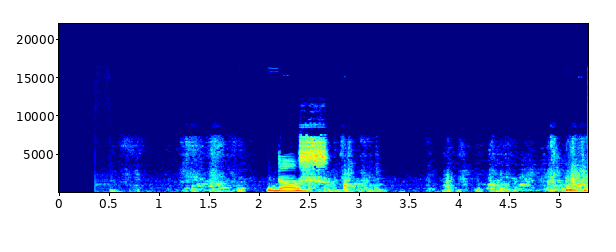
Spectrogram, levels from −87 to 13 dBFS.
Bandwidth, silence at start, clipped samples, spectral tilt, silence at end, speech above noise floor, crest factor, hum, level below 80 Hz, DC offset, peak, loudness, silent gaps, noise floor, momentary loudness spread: 9 kHz; 0.5 s; under 0.1%; -5 dB/octave; 0 s; 36 dB; 16 dB; none; -42 dBFS; under 0.1%; -2 dBFS; -15 LUFS; none; -51 dBFS; 26 LU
